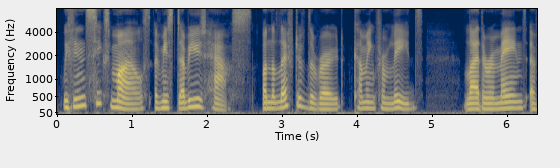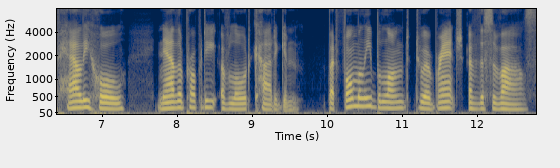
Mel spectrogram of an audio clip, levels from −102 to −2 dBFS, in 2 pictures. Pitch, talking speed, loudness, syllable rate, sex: 175 Hz, 165 wpm, -22 LUFS, 4.8 syllables/s, female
